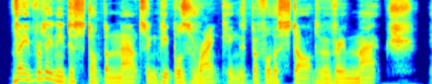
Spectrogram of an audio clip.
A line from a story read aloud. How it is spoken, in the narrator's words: he grumbled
